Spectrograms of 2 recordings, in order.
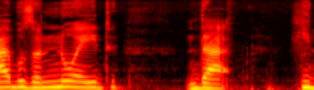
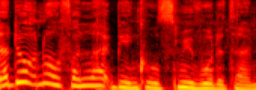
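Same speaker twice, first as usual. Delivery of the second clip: usual speaking voice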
